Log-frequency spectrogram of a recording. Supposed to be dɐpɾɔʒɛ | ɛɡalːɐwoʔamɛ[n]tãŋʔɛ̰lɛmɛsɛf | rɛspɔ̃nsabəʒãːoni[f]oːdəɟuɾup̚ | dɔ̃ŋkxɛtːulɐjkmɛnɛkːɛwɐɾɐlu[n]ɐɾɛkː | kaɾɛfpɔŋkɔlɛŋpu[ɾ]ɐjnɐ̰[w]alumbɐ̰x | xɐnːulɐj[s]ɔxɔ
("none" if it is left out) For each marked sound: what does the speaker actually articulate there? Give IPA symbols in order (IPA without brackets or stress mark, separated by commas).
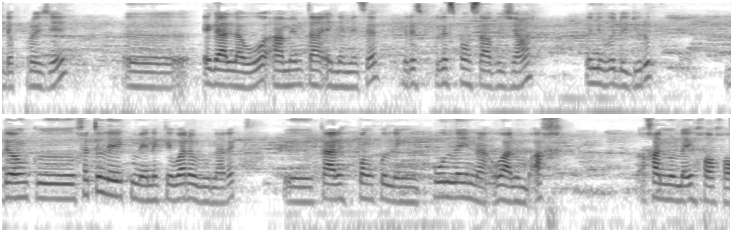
m, v, n, l, w, x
